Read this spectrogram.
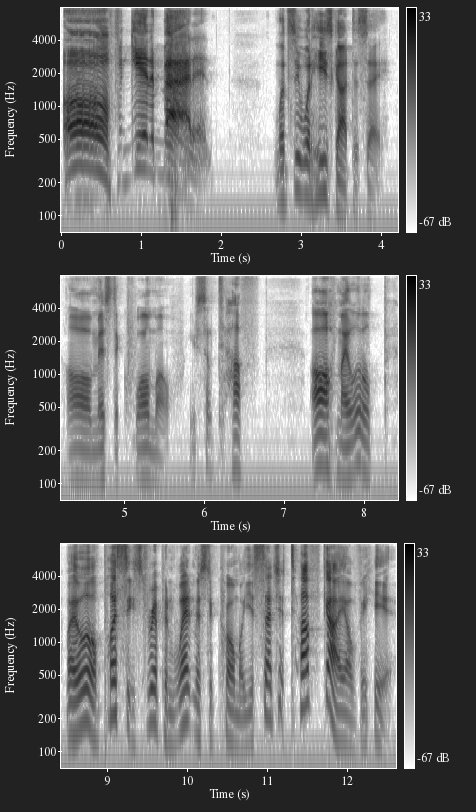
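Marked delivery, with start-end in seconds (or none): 0.0-1.9 loud, high shout, hammed up; mock tough-guy shout. Host mocking Cuomo's tough talk, with a loud hammy shout. 4.3-12.5 mock swooning fan. Host mocks Cuomo as sultry fan.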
